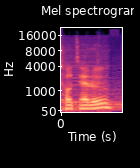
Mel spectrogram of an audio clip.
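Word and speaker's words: ホテル: I say hotel, but they don't really have the L sound in Japan. So for me, it's hotel. For them, it's hoteru. So kind of the same word, but they have 3 syllables for it, whereas we only have 2.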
